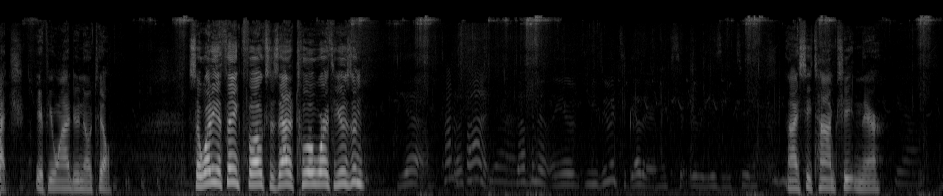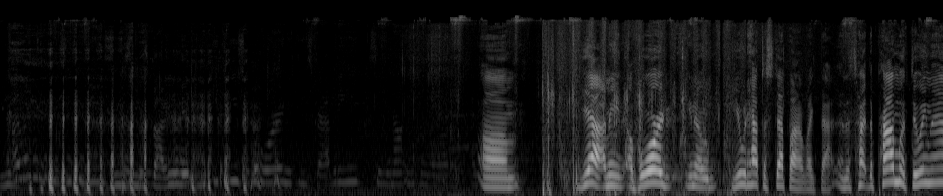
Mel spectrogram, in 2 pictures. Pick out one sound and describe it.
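An elderly man talks calmly to a small group outdoors.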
